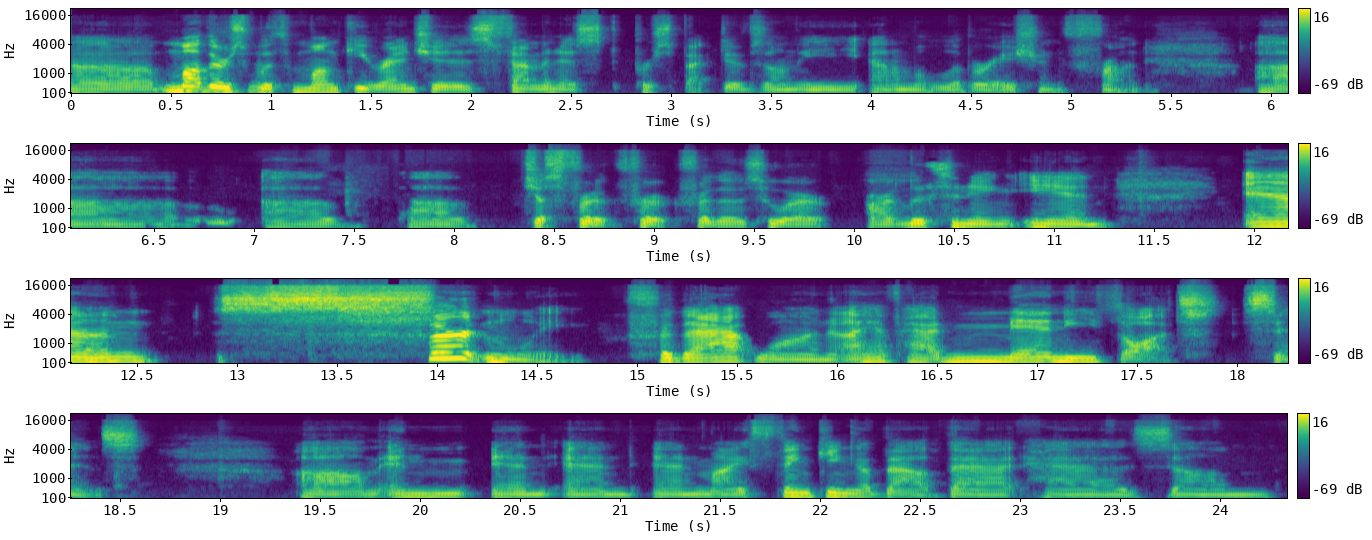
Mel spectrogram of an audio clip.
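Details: Stuttering in an adult woman who describes herself as a person with a disability; repeated words are heard in this stretch of speech.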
